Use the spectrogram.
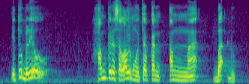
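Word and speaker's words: أما بعد: beliau hampir selalu mengucapkan Amma ba'du Amma ba'du itu juga bisa dibaca Amma ba'da tapi Amma ba'du Afda lebih utama pernah nggak dengar penceramah atau mubaligh atau Ustadz dia tidak Amma ba'du tapi belum Raya ada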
